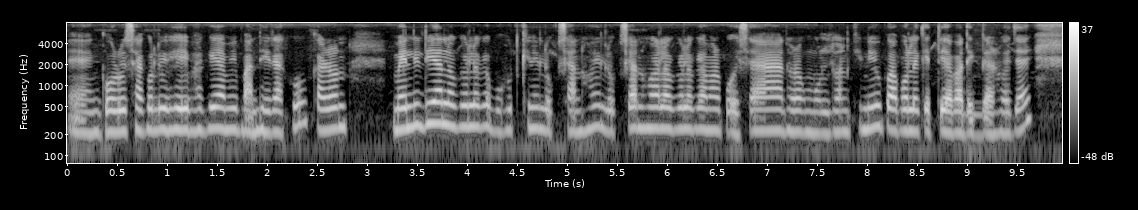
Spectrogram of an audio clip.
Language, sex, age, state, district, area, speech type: Assamese, female, 30-45, Assam, Charaideo, rural, spontaneous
